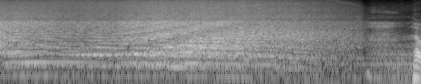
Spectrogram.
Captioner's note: drone propellers roar; drone landing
